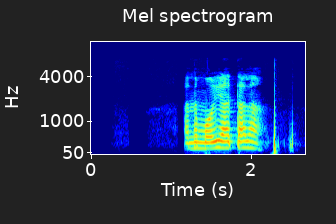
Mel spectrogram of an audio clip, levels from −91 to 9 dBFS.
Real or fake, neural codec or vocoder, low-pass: real; none; 7.2 kHz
